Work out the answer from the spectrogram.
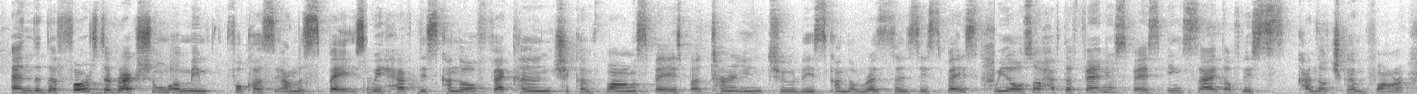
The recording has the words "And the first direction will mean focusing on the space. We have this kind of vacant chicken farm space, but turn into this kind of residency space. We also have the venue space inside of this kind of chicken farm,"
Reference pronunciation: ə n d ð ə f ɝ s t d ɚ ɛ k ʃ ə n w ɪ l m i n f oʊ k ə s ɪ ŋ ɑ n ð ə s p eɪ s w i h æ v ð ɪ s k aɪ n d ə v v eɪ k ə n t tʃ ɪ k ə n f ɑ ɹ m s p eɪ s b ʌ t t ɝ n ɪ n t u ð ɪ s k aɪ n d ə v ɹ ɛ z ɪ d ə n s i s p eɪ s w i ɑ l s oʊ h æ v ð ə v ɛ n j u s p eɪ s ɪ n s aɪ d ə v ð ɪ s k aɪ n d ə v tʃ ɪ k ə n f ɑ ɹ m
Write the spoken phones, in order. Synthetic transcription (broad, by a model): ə n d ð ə f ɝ s d ɚ ɛ k ʃ ə n w ɪ l m i n f oʊ k ə s ɪ ŋ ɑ n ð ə s p eɪ s w i h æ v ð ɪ s k aɪ n d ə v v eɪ k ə n tʃ ɪ k ə n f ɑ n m s p eɪ s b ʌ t t ɝ n ɪ n t u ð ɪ s k aɪ n d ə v ɹ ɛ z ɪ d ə n s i s p eɪ s w i ɑ l s oʊ h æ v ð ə f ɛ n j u s p eɪ s ɪ n s aɪ d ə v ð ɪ s k aɪ n d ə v tʃ ɪ k ə n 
